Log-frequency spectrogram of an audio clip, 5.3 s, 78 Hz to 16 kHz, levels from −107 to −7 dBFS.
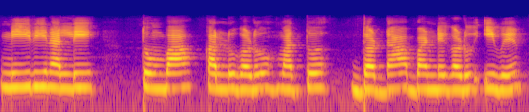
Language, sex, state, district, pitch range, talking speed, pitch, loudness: Kannada, female, Karnataka, Bidar, 230-250 Hz, 80 wpm, 245 Hz, -17 LUFS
